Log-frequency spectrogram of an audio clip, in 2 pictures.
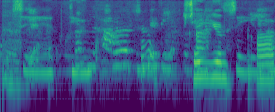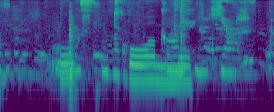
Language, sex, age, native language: Icelandic, male, 7, Icelandic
